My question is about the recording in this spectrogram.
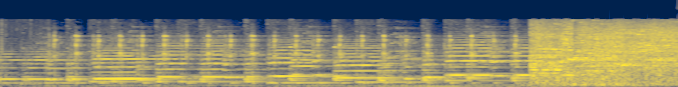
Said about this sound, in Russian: Я уронил стекло.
